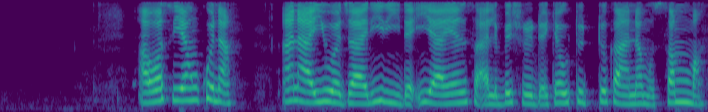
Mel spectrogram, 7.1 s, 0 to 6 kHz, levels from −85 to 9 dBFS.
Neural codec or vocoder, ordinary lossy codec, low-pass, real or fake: none; none; 5.4 kHz; real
